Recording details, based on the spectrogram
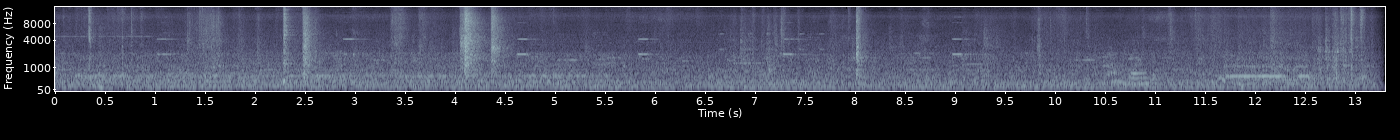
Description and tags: Cash register beeping, radio on the background, seller thanking.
